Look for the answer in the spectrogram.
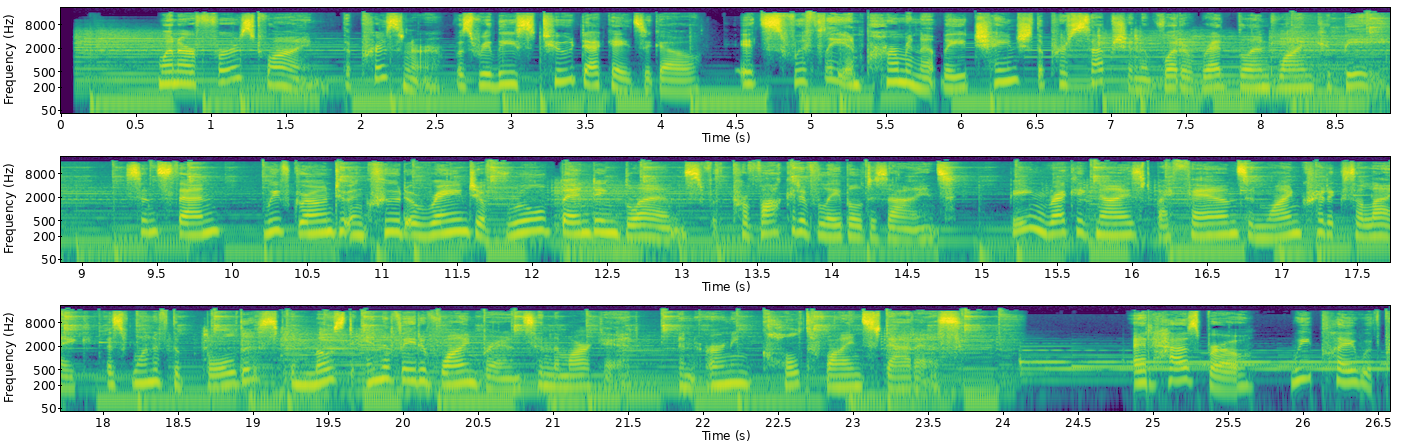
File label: corporate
